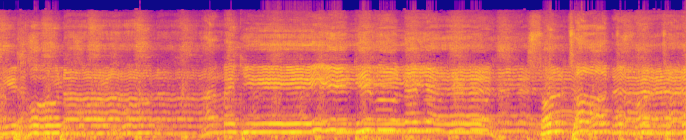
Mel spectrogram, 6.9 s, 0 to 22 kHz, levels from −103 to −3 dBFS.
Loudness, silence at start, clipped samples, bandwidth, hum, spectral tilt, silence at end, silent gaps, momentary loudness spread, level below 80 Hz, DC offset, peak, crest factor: -10 LUFS; 0 s; 0.6%; over 20 kHz; none; -3 dB/octave; 0 s; none; 7 LU; -28 dBFS; under 0.1%; 0 dBFS; 10 dB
